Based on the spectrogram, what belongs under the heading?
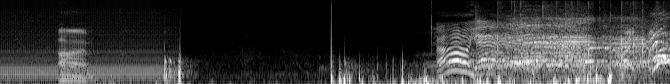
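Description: A steady electrical hum fades to near silence, then a live show audience bursts into clapping for a person being introduced, swelling into loud, sustained cheering and whooping, energetic through the end.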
